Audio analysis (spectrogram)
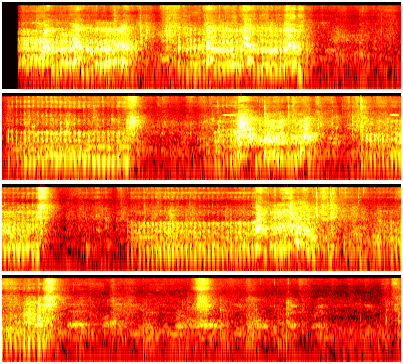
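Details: Two dogs named Brick and Merry, a Mastiff and a Terrier, growling as they play-fight: rough, rasping growls in bursts of one to three seconds, separated by short quiet gaps, with some scuffling noise.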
